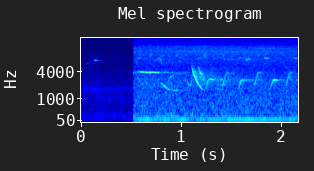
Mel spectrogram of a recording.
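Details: Rainbow bee-eaters (Merops ornatus) at nesting burrows in Upper Colo or Cornwallis, NSW, Australia, in the November–December 2017 breeding season give a string of short, high chirps, some rising, some falling, over low hum and broad hiss.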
